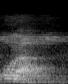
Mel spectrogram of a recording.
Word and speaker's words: hola: In Spanish, H is always mute. So you will just write it, but you will not pronounce, and you will pronounce it hola.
